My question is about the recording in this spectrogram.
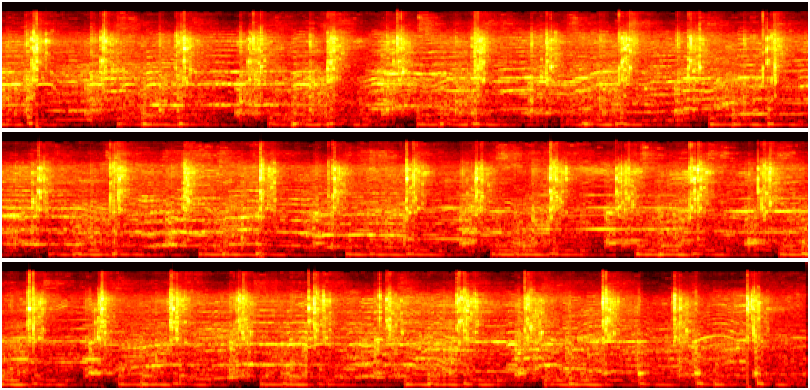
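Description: Kolatam stick dance: wooden sticks struck together in a steady rhythm, about three sharp clacks a second, over loud accompanying music with a melody.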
